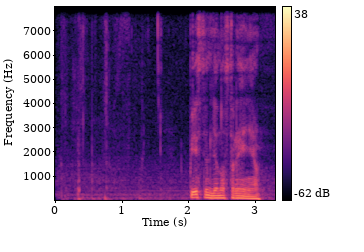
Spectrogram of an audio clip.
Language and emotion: Russian, neutral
